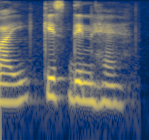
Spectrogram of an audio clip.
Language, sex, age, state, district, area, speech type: Punjabi, female, 30-45, Punjab, Tarn Taran, rural, read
